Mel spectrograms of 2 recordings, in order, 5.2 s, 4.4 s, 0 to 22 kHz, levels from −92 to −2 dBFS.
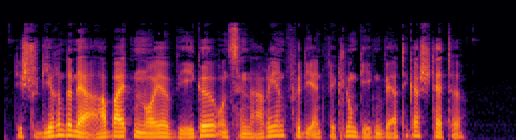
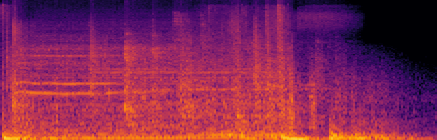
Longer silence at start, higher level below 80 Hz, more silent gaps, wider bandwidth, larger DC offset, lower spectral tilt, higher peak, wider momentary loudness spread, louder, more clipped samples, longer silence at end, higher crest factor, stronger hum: first, 0.15 s vs 0 s; second, -44 dBFS vs -24 dBFS; neither; second, 11.5 kHz vs over 20 kHz; neither; first, -6 dB/octave vs -4.5 dB/octave; first, -2 dBFS vs -6 dBFS; about the same, 8 LU vs 6 LU; first, -21 LUFS vs -25 LUFS; neither; first, 0.55 s vs 0.05 s; about the same, 20 dB vs 16 dB; neither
